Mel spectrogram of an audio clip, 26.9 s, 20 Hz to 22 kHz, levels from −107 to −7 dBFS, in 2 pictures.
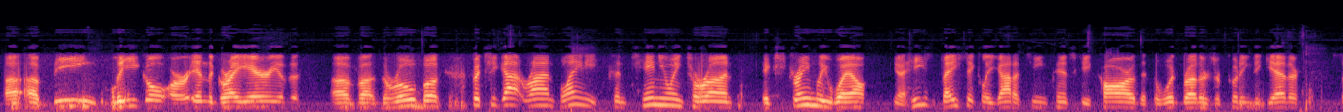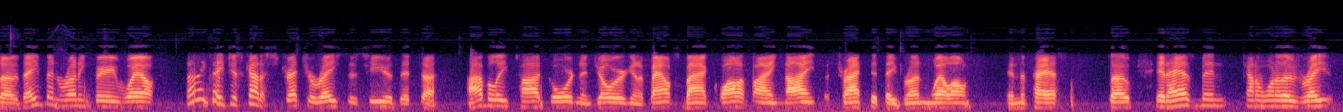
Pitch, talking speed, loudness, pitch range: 155 Hz, 210 wpm, -25 LUFS, 140-175 Hz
